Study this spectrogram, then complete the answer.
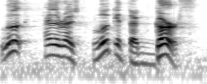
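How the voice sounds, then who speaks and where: Fast-talking man hyping a motorcycle build. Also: high voice, breathy edge. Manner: fast, animated, hypes parts and talks to viewers; refers to himself in third person. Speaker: motorcycle builder and channel host. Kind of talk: casual walkaround show-and-tell.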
